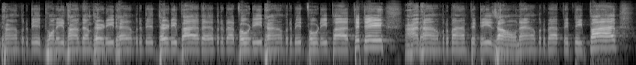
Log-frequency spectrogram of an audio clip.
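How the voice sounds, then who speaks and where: A man calls auction bids in a rapid, rhythmic chant, his voice high. Between the runs of chant he describes lots to the room. Long reverb from a large hall hangs on his voice. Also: fairly bright tone. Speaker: auctioneer contestant.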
